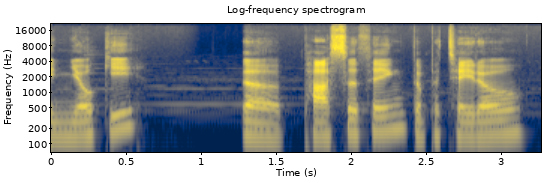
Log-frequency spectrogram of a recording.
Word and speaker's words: gnocchi: Like gnocchi, when you say gnocchi, the pasta thing, the potato pasta, gnocchi, GN, GNOCHCCHI or something, gnocchi, it's nya, so GN. The same, it would be like N tilde, gnocchi.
